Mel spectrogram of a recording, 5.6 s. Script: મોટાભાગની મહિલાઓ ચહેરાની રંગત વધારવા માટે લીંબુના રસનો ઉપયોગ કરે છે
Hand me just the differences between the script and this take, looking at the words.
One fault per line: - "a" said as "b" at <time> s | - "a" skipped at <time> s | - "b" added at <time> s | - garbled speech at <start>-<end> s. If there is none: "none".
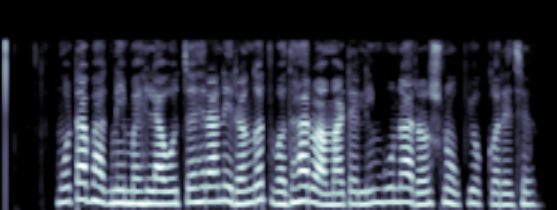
none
